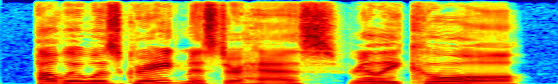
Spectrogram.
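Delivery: weird, very high, sing-song, sugary put-on voice. Reading a story aloud, voicing a girl answering a parent: weird sweet put-on voice. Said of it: "She's using that weird, sweet voice she puts on for my parents".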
